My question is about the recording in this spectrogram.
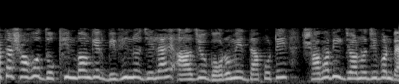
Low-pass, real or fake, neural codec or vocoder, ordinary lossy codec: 5.4 kHz; real; none; none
